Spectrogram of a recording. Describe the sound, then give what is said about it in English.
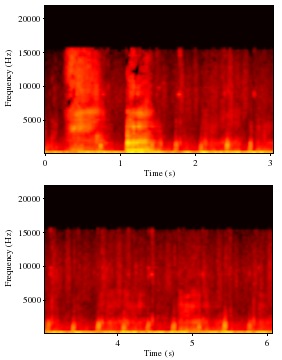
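Footsteps of a person jogging along a hilltop ridge-line trail: many even, rhythmic footfalls over continuous steady background noise, with no talking. “Back to a little jog.”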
